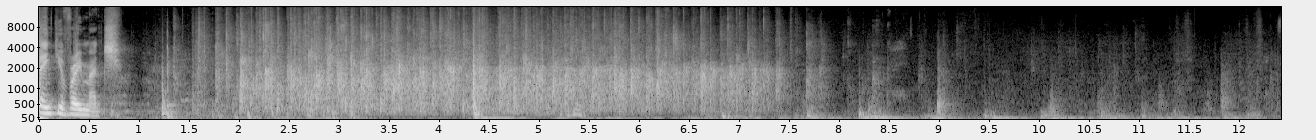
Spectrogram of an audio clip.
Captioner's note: applause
